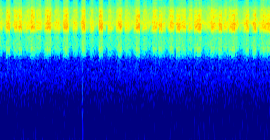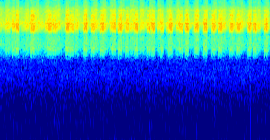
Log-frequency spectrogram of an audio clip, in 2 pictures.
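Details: Midsummer cicada chorus from a pine forest in Greece, a loud continuous rasping buzz pulsing quickly and slightly unevenly throughout, nothing else audible.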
